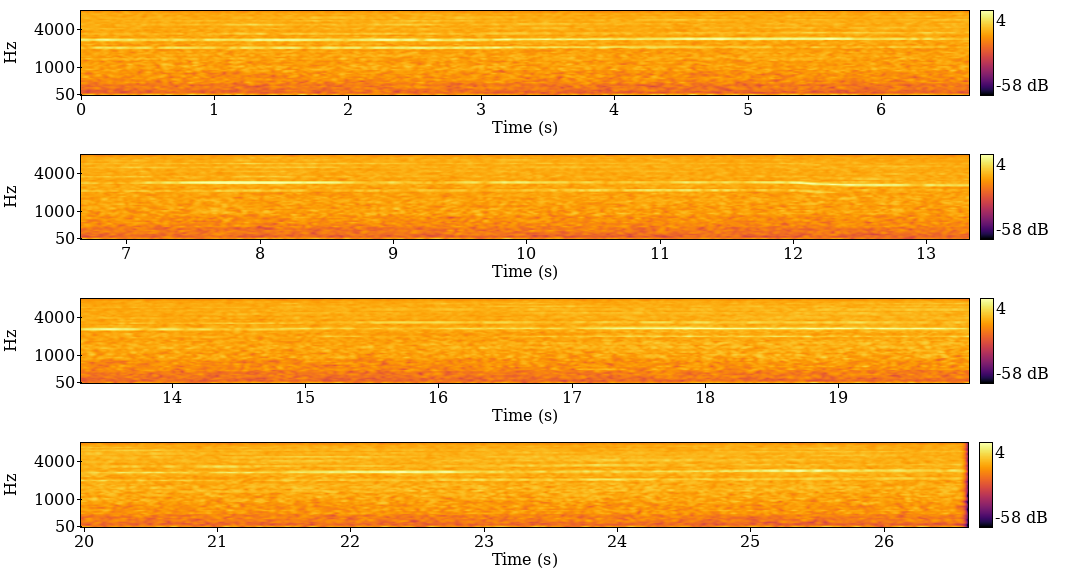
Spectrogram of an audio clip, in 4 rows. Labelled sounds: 3.0	3.9	killer whale, southern resident, 2.0 to 3.5 kHz
24.8	25.7	killer whale, southern resident, 2.1 to 3.6 kHz

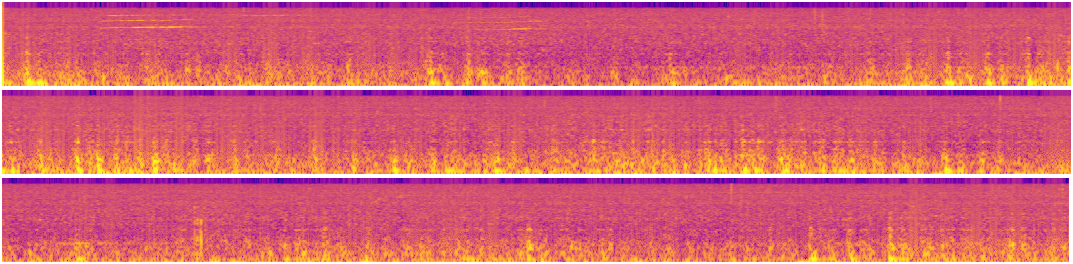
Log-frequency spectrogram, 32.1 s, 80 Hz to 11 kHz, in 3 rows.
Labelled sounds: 0.9	1.9	killer whale, 2.4 to 5.0 kHz

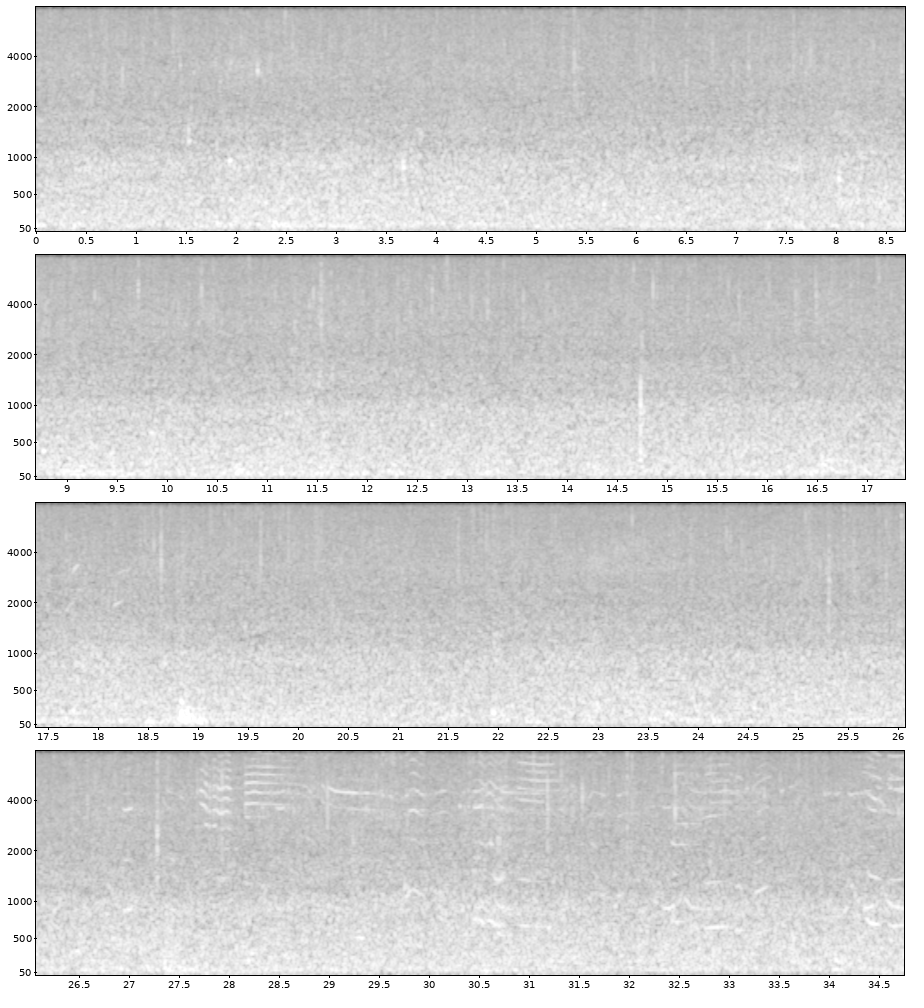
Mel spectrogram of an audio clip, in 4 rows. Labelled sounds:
27.7	29.6	Pacific white-sided dolphin, 3.3 to 7.8 kHz
30.9	31.3	Pacific white-sided dolphin, 3.9 to 8.0 kHz
32.8	33.1	Pacific white-sided dolphin, 4.4 to 6.6 kHz
34.2	34.6	Pacific white-sided dolphin, 3.7 to 4.6 kHz

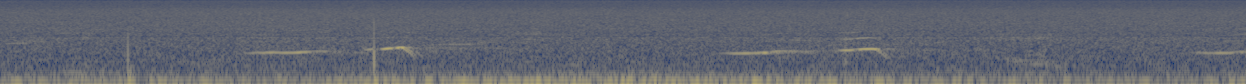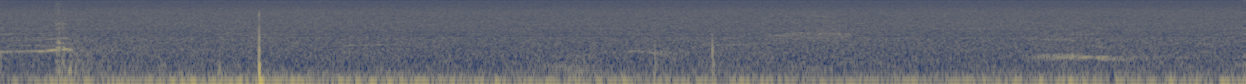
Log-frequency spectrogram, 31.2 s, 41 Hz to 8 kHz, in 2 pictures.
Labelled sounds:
15.5	15.8	humpback whale, 0.86 to 1.0 kHz
25.2	25.8	humpback whale, 0.80 to 1.1 kHz

